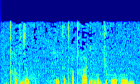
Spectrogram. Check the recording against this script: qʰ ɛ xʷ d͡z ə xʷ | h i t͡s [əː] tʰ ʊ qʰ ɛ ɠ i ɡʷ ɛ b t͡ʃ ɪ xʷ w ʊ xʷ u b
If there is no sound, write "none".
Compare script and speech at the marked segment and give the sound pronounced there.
ə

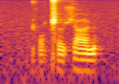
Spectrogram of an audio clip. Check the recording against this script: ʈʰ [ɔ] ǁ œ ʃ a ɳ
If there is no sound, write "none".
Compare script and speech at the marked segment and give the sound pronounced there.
ɔ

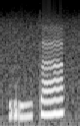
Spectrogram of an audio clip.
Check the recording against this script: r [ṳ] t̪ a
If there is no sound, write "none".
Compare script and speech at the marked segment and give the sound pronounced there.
ṳ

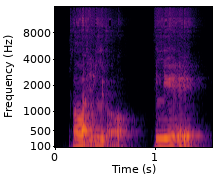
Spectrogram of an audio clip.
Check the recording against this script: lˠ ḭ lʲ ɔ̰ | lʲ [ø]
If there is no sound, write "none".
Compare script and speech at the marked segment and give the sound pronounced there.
e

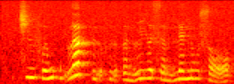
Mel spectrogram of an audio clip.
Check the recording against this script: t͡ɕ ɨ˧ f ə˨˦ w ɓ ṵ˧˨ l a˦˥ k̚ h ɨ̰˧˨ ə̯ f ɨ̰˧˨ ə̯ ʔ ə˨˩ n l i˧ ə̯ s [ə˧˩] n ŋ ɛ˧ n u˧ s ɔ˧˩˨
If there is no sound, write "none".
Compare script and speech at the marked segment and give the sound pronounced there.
ə˨˩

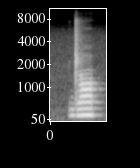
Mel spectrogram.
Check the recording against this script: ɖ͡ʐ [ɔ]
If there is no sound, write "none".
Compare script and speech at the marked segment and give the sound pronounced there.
ɔ̃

